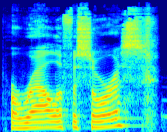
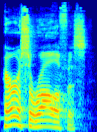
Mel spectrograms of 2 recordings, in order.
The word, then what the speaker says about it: Parasaurolophus: and the Parasaurolophus uh I said that wrong parallelophosaurus I know Parasaurolophus unless I'm pronounced Parasaurolophus Parasaurolophus that's the pronunciation thank you brain took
